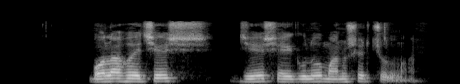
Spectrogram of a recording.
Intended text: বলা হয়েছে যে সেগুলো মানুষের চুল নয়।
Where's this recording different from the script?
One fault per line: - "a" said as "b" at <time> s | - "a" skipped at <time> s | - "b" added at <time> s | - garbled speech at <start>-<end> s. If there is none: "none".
none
